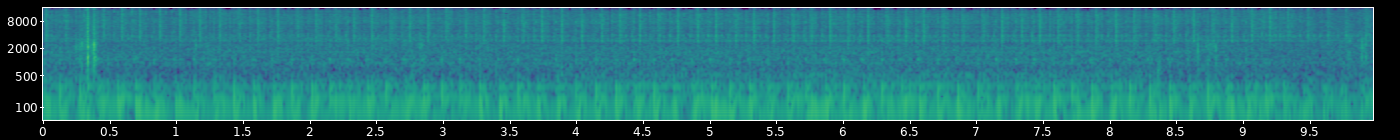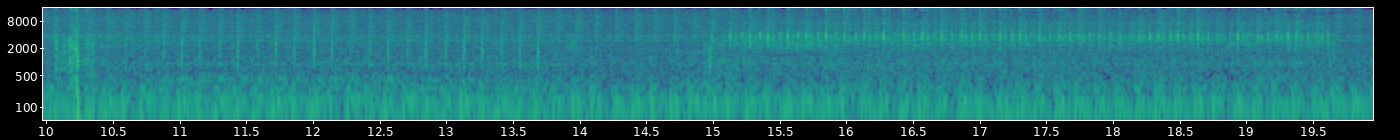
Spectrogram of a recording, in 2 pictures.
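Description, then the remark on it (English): A motorcycle engine idles steadily, its low throbbing rumble and mechanical clatter muffled, heard resounding up through the carburetors into the airbox, with a faint higher whine joining in near the end. “I'm going to start moving back towards the engine, inch by inch, to see what it sounds like at different points.”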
